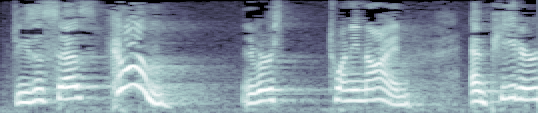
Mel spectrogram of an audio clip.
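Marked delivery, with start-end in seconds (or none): 0.8-1.4 high-pitched, falling one-word call. Acted. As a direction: call someone over from afar. Voicing Jesus calling Peter.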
